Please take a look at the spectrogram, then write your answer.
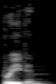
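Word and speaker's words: Bredon: you I will come one pronounced Breeden xxi the street sounds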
